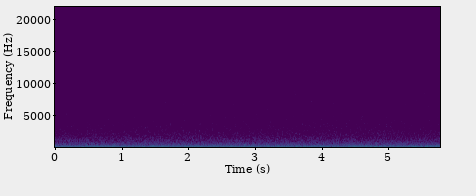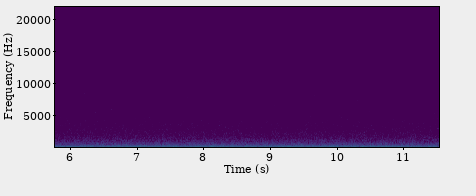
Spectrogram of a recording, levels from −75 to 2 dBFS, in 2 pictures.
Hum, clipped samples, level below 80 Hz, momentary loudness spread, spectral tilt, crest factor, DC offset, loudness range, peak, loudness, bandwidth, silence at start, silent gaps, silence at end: none; under 0.1%; -56 dBFS; 1 LU; -5.5 dB/octave; 12 dB; under 0.1%; 0 LU; -40 dBFS; -54 LUFS; over 20 kHz; 0 s; none; 0 s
